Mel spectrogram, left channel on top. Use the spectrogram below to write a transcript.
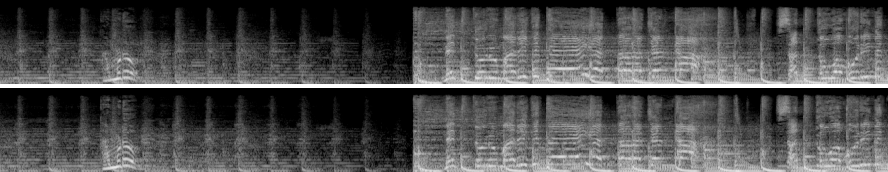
తమ్ముడు, నెత్తురు మరిగితే ఎత్తర జెండా, సత్తువ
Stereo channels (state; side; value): normal; both; correlation 0.68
